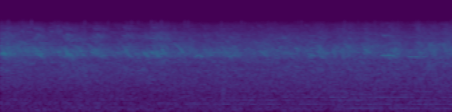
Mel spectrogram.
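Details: Several hundred rose-ringed parakeets on the island in the Hofvijver, The Hague, in the morning keep up a steady roar of harsh, high screeching calls that overlap into one unbroken din.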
